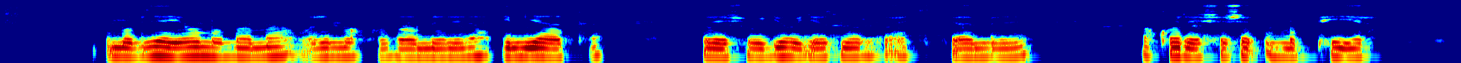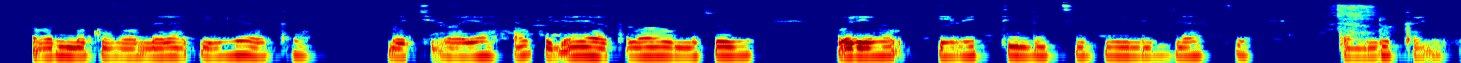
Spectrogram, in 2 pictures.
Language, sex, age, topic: Kinyarwanda, male, 25-35, agriculture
